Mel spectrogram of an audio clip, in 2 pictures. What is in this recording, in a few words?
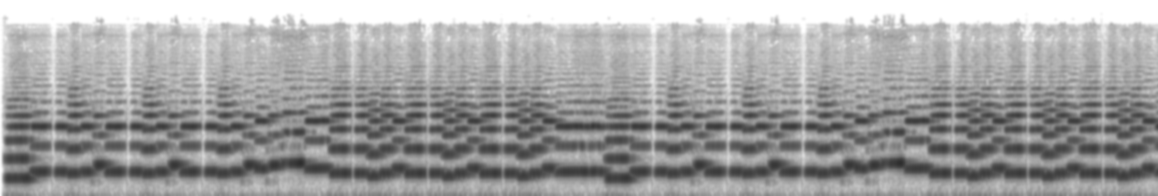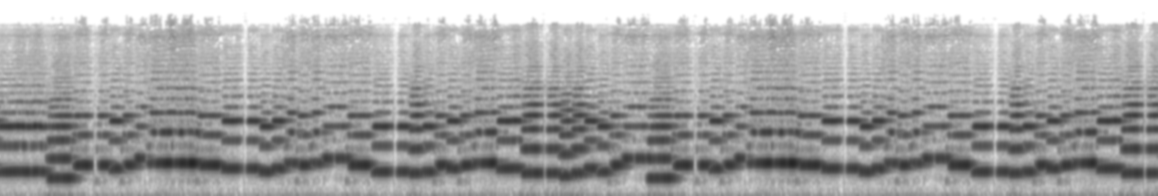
valse, flute; brezon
